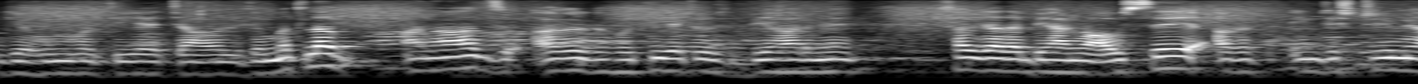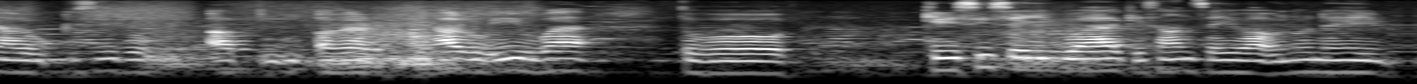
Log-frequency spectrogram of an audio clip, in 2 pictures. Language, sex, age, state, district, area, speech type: Urdu, male, 18-30, Bihar, Saharsa, urban, spontaneous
